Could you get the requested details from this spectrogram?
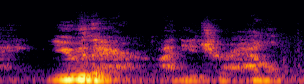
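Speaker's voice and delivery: faint, very quiet hushed whisper, barely there. Voicing a trapped creature calling from a basket: whispering. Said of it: "Like, super quietly".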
